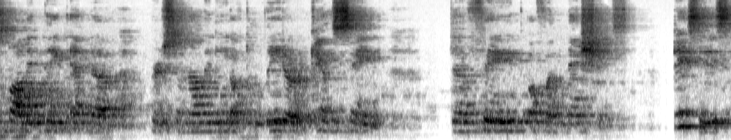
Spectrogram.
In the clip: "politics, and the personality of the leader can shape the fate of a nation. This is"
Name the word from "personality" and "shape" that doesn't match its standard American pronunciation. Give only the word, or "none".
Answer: shape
